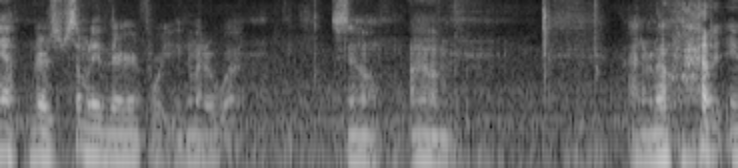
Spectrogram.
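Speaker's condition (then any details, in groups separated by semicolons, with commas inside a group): Cerebral palsy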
